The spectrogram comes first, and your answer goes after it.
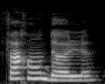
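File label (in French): "farandole", French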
